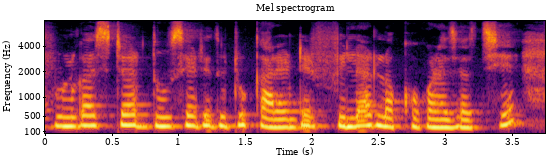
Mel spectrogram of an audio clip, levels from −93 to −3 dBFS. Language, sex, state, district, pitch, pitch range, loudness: Bengali, female, Karnataka, Bangalore, 245 Hz, 225-260 Hz, -13 LUFS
